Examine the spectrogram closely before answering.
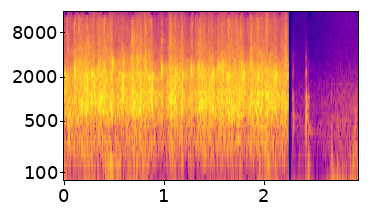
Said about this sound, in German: geben wir ihm doch noch einen warmen Applaus zum Abschied.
